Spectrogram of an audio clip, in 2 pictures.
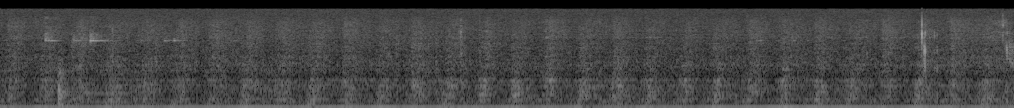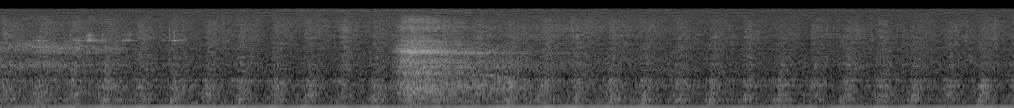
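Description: A steady low hum of background room noise, with one soft breath from the man about seven seconds in.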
